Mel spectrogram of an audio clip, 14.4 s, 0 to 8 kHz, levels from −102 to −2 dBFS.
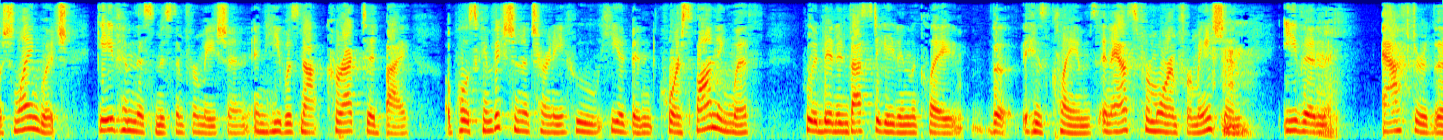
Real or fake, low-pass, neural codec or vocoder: real; 7.2 kHz; none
